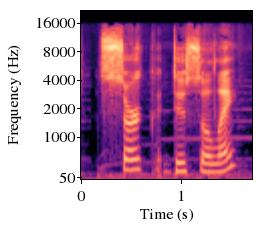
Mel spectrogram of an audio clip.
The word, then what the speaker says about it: Cirque du Soleil: They toured extensively across Europe, performed with Cirque du Soleil. Pronunciation, please. – Sorry, French listeners. Cirque du Soleil.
